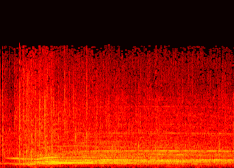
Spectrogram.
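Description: A crowd bursts into sustained, dense applause with cheering and high whoops layered over the clapping, holding at a steady, loud level throughout.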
